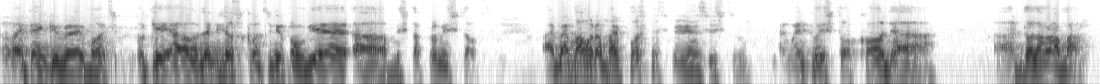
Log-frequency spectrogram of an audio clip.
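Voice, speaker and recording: Husky low man, gravelly. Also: moderate pace. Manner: relaxed anecdotal, frequent fillers. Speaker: panel speaker. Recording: dull, muffled sound.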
